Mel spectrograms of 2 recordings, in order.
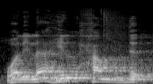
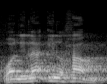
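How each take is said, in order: First: The phrase ends with a clear d sound. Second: The phrase ends without any d sound. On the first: All praise belongs to God. The speaker calls it right. "Belakangnya ada huruf dalnya" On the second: Inspiration belongs to God, which makes no sense here. The speaker calls it wrong. "Orang sering salah"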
